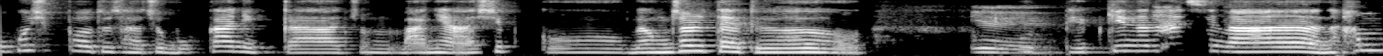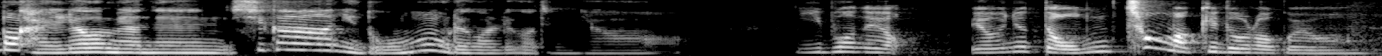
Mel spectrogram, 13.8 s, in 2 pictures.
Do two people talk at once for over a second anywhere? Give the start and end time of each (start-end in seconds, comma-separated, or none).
none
